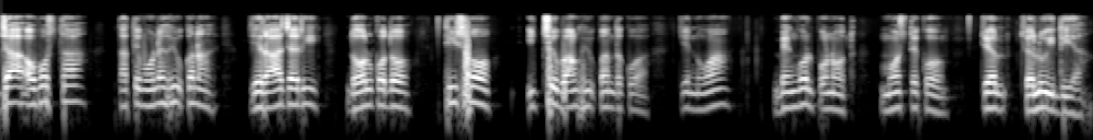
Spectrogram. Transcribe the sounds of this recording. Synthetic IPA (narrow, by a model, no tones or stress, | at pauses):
d͡ʒaɔbɔst̪ʰa | t̪at̪ɛmɔnɛɦujuʔkana | d͡ʒɛɾad͡ʒaɾi | d̪ɔlkɔd̪ɔ | t̪isɔ | itːʃʰəbãŋɡɦujuʔkant̪ɔkɔa̰ | d͡ʒɛnɔwa | bɛŋɡɔlpɔnɔt̪ | mɔt͡ʃt̪ɛkɔ | t͡ʃəluid̪ija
